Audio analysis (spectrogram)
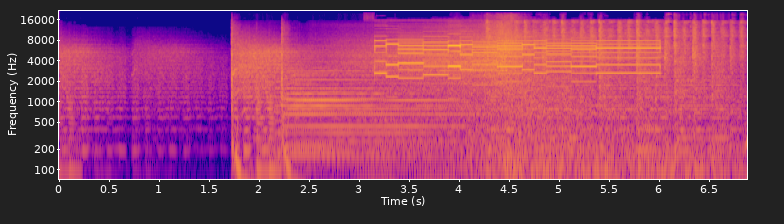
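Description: A phone ringtone announcing an incoming video call bursts in loudly after a short quiet stretch, a bright repeating electronic melody that carries on steadily to the end with no talking over it.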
